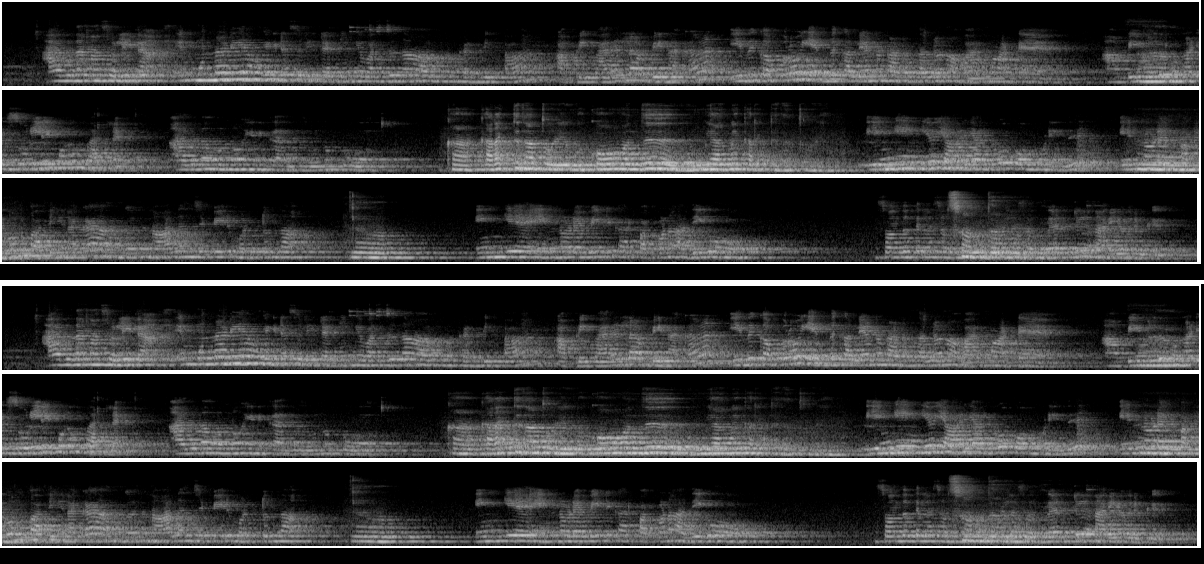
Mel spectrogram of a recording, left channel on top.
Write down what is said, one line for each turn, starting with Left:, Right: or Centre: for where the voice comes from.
Right: அதுதா நா சொல்லிட்ட ஏ முன்னாட் ப்பயே அவுங்ககிட்ட சொல்லிட்டே நீங்க வந்துதா ஆகணு கண்டிப்பா அப்டி வரல அப்டினாக்கா இதுக்கப்றோ எந்த கல்யாணோ நடந்தாலூ நா வரமாட்டே அப்டின்றது
Left: அ
Right: முன்னாடி சொல்லி கூட வர்ல அதுதா உன்னோ எனக் கு அது உன்னோ கோவோ
Left: ஆ கரெக்ட்டு தா தோழி உங்க கோவோ வந்து உண்மையாலுமே கரெக்டு தா தோழி
Right: எங்கே எங்கேயோ யார் யாருக்கோ போ முடியுது என்னோட
Left: ம்.
Right: பக் க்கோன்னு பாத்தீங்கன்னாக்கா அங்க வந்து நாலஞ்சு பேரு மட்டுந்தா
Left: ஓ!
Right: இங்கே என்னோட வீட்டுக்கார் பக்கோனா அதிகோ சொந்தத் துல சொந்தோ
Left: சொந்தம்.
Right: சொந்தத்துல சொந்தோன்ட்டு நறைய இருக்கு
